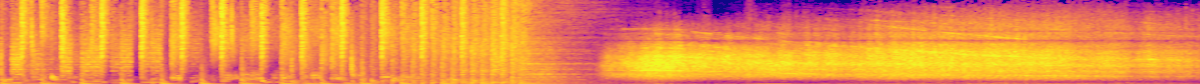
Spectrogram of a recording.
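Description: A loud airplane engine, pulsing in a rapid rhythmic throb for about half the time before smoothing into a steady, broad roar as a plane from Paris lands at Prague's Václav Havel Airport on a Friday evening, the last flight of Czech airline CSA. No one speaks.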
